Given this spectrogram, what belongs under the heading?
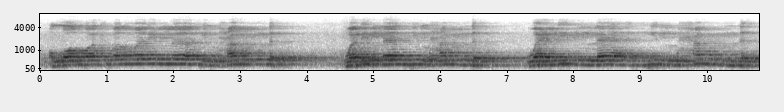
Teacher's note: dalnya juga harus dibaca dan sifat qalqalah tetap ada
